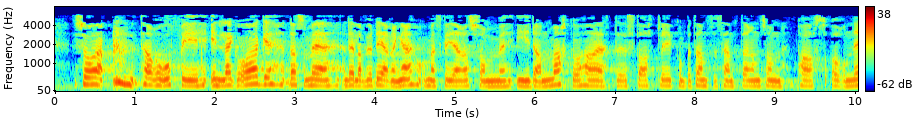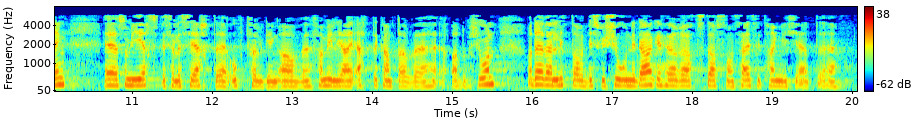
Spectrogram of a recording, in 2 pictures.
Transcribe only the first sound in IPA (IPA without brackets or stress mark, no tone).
s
